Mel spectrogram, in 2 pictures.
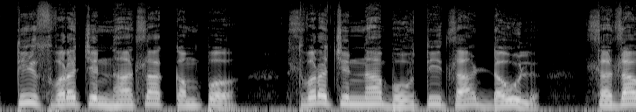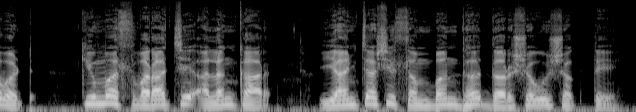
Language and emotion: Marathi, neutral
